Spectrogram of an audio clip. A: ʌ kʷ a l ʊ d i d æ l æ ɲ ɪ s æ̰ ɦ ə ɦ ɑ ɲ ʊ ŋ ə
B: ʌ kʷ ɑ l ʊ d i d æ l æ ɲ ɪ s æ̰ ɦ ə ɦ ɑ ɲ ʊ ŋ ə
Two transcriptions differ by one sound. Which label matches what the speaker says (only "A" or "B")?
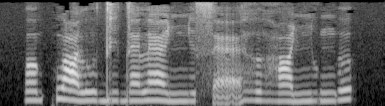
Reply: B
